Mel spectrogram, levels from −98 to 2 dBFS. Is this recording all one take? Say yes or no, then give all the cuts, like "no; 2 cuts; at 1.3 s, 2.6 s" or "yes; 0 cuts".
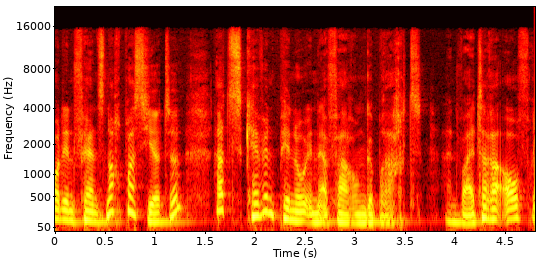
no; 1 cut; at 3.8 s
